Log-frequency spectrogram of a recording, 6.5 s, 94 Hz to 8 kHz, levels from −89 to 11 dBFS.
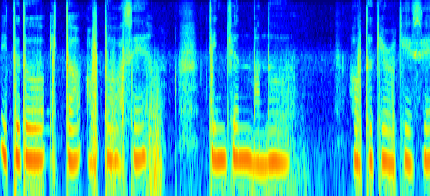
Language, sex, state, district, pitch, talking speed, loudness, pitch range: Nagamese, male, Nagaland, Dimapur, 215 Hz, 95 wpm, -20 LUFS, 210-220 Hz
